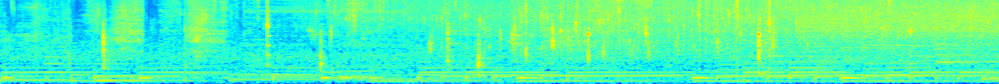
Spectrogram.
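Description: A few cleaver chops on a wooden board, then diced pork fat sizzling and crackling in a pan as it renders its lard, the sizzle starting about three and a half seconds in and lasting to the end. Soft background music plays underneath.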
